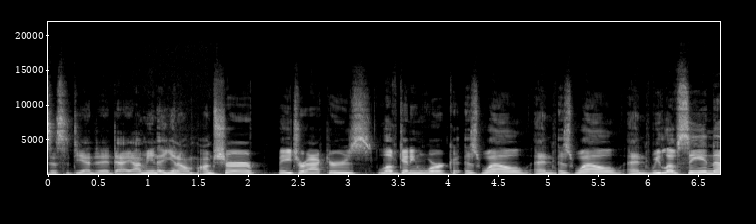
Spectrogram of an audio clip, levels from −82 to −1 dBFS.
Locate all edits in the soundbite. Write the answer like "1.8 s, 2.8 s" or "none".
1.1 s, 2.2 s, 5.1 s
